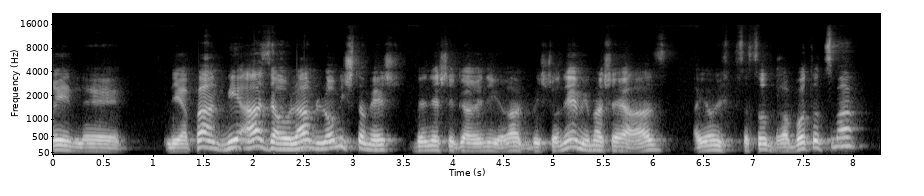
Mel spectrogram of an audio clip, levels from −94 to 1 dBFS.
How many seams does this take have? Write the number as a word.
three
